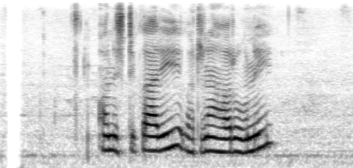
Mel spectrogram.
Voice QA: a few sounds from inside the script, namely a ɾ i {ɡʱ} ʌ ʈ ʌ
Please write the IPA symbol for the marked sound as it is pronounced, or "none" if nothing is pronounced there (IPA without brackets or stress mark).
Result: ɡʱ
